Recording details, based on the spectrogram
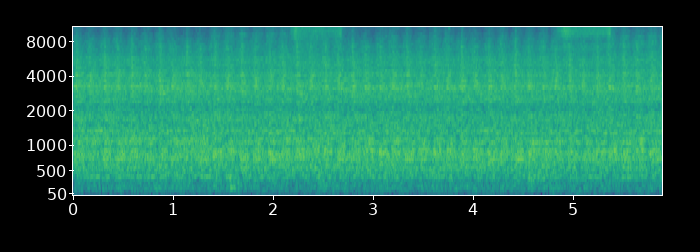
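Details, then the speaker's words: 1973 Opel 1900 (Ascona) abandoned for years, cranking at first start attempt; fast even cranking whir, never fires; no spark found, owner suspects the coil or an added resistor in the ignition wiring. "okay there is no spark okay crank it again nope no spark crank it again"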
